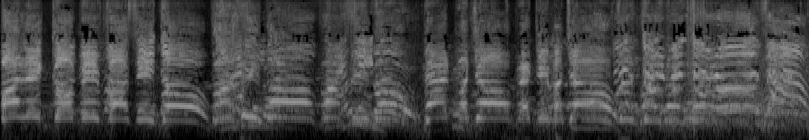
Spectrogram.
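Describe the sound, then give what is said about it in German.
Angry demonstrators shouting outside a juvenile court in New Delhi, a crowd bellowing in loud, rhythmic bursts of chanting, with brief pauses between cries. “Hängt ihn, die Forderung empörter Demonstranten vor dem Jugendgericht in Neu-Delhi klingt eindeutig.”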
